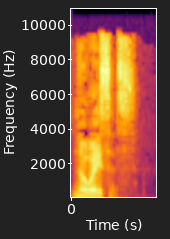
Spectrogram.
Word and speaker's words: noesis: The Greek is pronounced noesis.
